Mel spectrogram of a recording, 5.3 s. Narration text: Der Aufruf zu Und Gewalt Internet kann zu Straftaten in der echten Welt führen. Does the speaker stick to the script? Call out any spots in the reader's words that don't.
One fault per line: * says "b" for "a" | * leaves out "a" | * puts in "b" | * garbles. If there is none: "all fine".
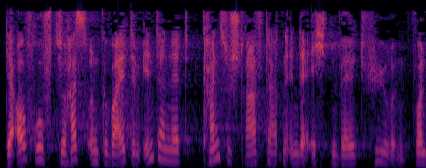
* puts in "Hass"
* puts in "im"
